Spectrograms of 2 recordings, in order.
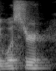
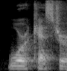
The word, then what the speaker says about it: Worcester: Actually, Worcester, which most people don't know how to pronounce, and they say Warester or Warchester, like Warchester Sire.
